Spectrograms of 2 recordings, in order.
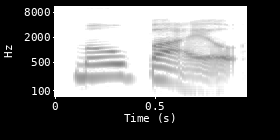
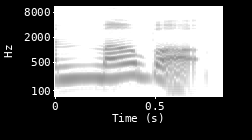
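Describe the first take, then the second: First: Mobile ending in "bile", MO-bile; 英式发音mobile; British pronunciation. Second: Mobile ending in "bull", MO-bull; 美式发音mobile; American pronunciation. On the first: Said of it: "但是英式发音的话呢，就要念成". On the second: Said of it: "美式英文的话，我们会念成". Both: Shown as a demonstration.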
